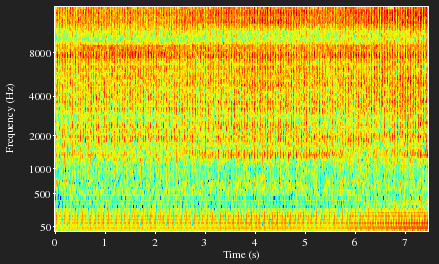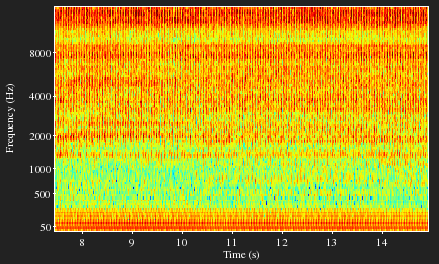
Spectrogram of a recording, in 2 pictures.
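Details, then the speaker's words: VW Passat diesel started after sitting for a while: loud idle with a steady hard knock about four beats a second and a deep rumble; owner suspects a tandem vacuum pump problem, unconfirmed. "je ne peux pas parler là, c'est vraiment bruyant, je veux dire, le bruit fonctionne, mais il y a un problème avec la pompe Tandem et le vide lui-même"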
